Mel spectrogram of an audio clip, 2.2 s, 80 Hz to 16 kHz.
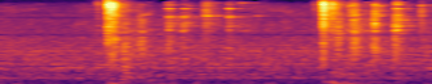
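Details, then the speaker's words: New electric motor for a 1968 Fiat 850 Spider EV conversion, bench-tested straight out of the box on a battery: bright bursts of clicking with lighter ticks. The owner is unsure whether it is an internal fan. "A little noisy. I'm sure you can hear that clicking. It's a little noisy. I don't know if that's a fan inside."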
